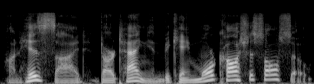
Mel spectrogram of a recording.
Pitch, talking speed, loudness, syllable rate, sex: 135 Hz, 155 wpm, -20 LUFS, 4.7 syllables/s, male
